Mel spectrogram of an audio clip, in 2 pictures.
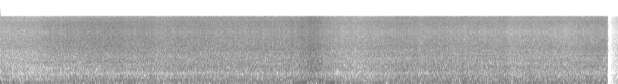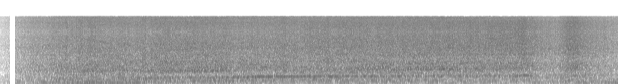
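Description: A car engine running steadily, with wind rushing over the microphone. After a brief break about halfway, the engine note climbs slowly for several seconds.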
